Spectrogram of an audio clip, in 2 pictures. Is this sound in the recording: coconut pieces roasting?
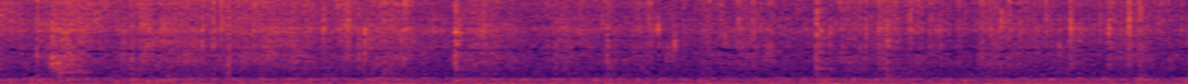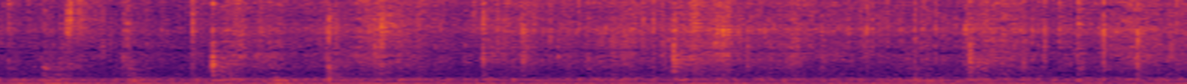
yes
